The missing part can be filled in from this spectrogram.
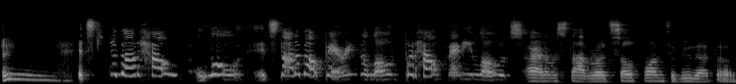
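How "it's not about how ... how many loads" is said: put-on, higher-pitched, Kermit-like pundit voice. Doing a Jordan Peterson impression for the others: Jordan Peterson impression. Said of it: "I love doing Jordan Peterson".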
